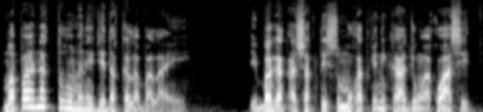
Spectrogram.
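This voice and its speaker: A man's voice: medium pitch, sing-song, a little fast, a bit bright, dry recording. A man acting a boastful, jealous grown son who scorns his rival, in a Philippine radio drama. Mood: scornful.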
